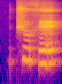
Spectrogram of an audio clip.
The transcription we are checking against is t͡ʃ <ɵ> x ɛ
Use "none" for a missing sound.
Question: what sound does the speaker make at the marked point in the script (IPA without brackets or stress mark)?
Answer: ɵ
